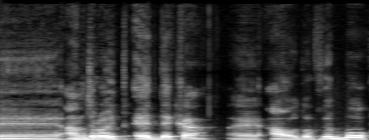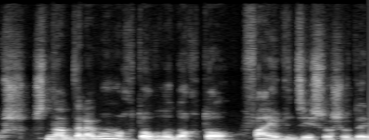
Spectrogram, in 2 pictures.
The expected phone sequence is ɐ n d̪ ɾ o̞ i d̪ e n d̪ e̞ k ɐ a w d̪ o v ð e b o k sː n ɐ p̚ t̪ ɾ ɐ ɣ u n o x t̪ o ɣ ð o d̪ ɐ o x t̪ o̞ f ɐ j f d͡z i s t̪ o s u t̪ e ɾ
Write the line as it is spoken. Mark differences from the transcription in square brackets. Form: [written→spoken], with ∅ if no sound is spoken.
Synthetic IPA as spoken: ɐ n d̪ ɾ o̞ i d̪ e n d̪ e̞ k ɐ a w [d̪→t̪] o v ð e b o k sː n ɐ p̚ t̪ ɾ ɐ ɣ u n o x t̪ o ɣ ð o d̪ ɐ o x t̪ o̞ f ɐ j [f→v] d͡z i s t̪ o s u t̪ e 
